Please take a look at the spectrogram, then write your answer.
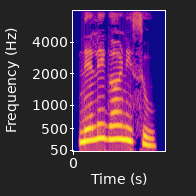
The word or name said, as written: ನೂಲೆಗೆಣಸು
